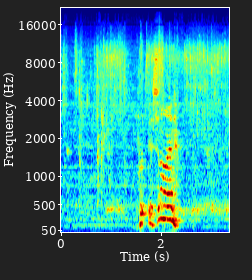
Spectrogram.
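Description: Water runs from a tap for a brief moment, likely while wetting a Pearl K2 dual-handle razor, rising then stopping, with someone talking close by.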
